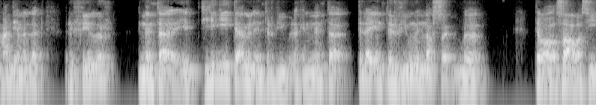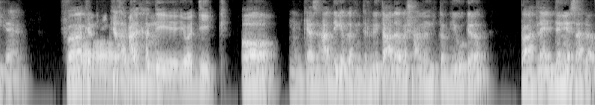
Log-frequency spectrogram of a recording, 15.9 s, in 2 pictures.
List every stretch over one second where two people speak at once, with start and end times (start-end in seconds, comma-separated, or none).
9.0-10.3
